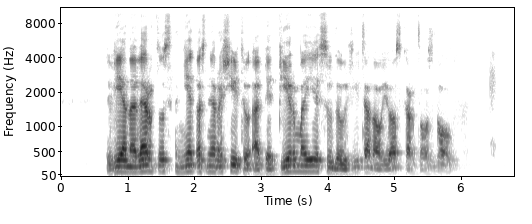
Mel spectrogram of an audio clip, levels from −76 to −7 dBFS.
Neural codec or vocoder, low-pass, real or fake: none; 9.9 kHz; real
